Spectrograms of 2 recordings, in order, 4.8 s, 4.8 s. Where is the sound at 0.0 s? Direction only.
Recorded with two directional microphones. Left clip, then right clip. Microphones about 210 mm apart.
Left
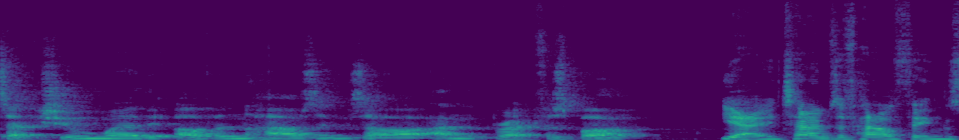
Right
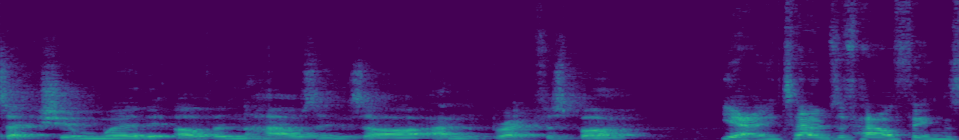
Centre (ahead or behind).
